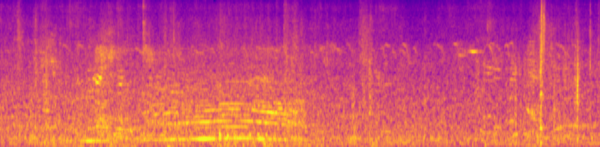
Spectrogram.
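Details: Eleven-month-old Friesian heifer calf, offered for sale in Pabna, Bangladesh, gives one drawn-out harmonic moo lasting about three seconds, holding steady then sagging at the end, while people talk and traffic hums in the background.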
